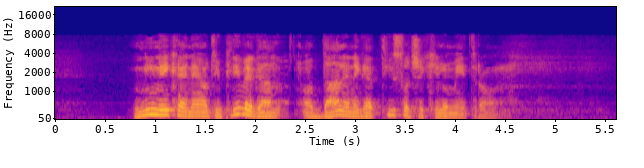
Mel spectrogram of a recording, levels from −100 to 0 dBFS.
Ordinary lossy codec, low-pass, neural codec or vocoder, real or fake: AAC, 24 kbps; 19.8 kHz; none; real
